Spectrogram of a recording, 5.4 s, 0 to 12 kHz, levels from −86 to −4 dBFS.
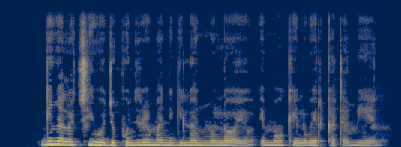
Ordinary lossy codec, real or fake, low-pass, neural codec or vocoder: none; real; 10.8 kHz; none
